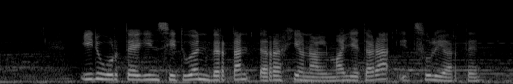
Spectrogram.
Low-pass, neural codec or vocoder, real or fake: 7.2 kHz; none; real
